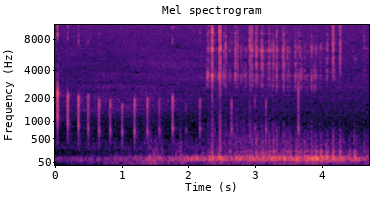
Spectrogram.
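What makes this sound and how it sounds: Fingertips and long nails rub and scratch the hollow black metal mesh grille of a desktop microphone. A steady run of short, quick taps opens the clip, then it builds into denser, louder scratching with a deep low rumble and bright crackles.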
